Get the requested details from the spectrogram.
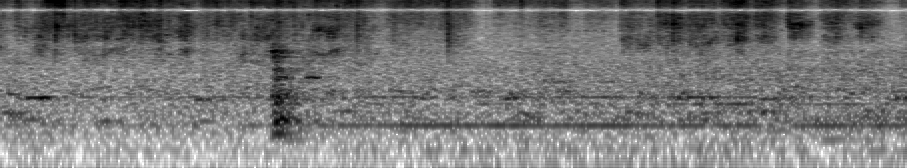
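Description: Fingers rustle and scrunch through thick curly hair close by.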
